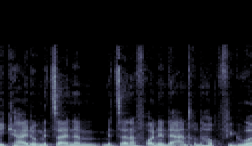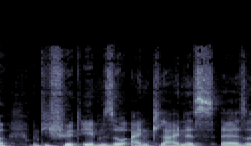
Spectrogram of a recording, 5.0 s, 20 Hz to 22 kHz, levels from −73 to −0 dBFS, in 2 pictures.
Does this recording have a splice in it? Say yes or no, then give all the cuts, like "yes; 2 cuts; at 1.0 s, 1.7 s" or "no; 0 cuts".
no; 0 cuts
